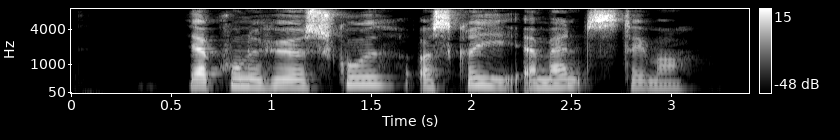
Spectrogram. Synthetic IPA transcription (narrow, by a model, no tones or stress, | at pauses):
jɑ̈ɪkʰunəɦøːɐsɡ̥uð̞ˠɒ̽sɡ̥ʁḭːʔæmæn̰sd̥emɐ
